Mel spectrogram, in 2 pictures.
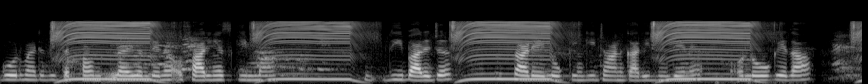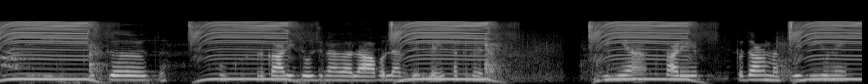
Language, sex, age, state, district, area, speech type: Dogri, female, 30-45, Jammu and Kashmir, Samba, urban, spontaneous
